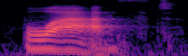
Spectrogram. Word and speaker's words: blast: really fun time so the most important part in blast is that you really make your app avowal tense enough so it's not a clean pure vowel I wouldn't say I had a blast yesterday I had a blast so I'm really tensing that ass for it to get that really specific North American English quality our next word is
